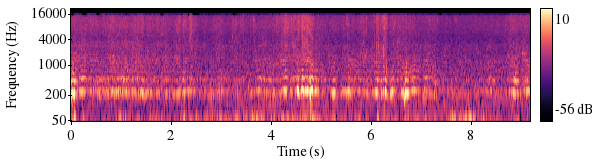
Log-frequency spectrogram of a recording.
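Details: Continuous low buzzing of many honey bees at a Top Bar Hive entrance, workers departing for and returning from nectar foraging, the hum swelling slightly midway.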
